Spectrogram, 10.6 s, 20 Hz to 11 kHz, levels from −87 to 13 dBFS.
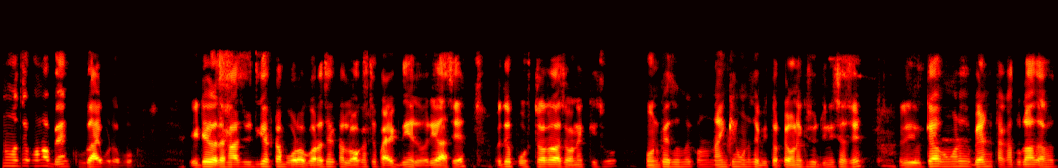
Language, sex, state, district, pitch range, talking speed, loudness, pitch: Bengali, male, West Bengal, Purulia, 140-165 Hz, 210 wpm, -19 LUFS, 150 Hz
